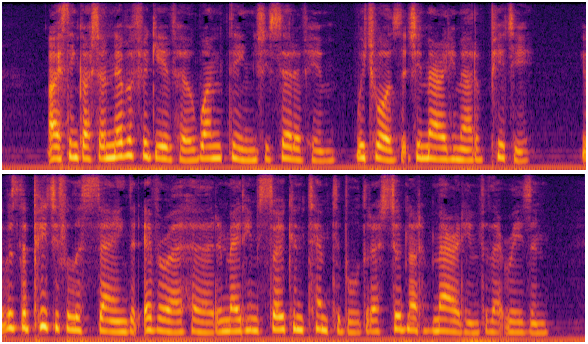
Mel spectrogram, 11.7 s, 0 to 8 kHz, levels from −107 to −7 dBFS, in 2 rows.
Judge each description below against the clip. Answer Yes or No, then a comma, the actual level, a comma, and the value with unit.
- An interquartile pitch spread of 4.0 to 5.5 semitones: No, average, 3.0 semitones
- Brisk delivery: Yes, fast, 235 wpm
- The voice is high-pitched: Yes, high, 205 Hz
